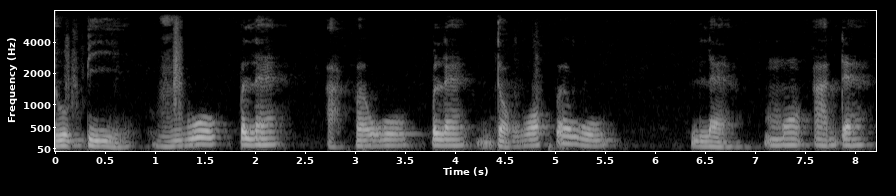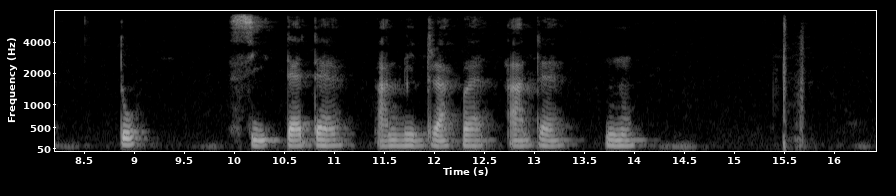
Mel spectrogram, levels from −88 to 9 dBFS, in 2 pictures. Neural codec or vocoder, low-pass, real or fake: vocoder, 24 kHz, 100 mel bands, Vocos; 7.2 kHz; fake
